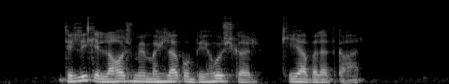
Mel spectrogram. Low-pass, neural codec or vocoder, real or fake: 9.9 kHz; vocoder, 22.05 kHz, 80 mel bands, Vocos; fake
